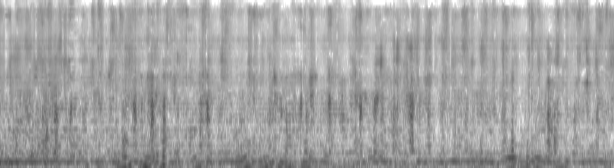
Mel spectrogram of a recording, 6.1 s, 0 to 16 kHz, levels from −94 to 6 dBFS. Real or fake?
fake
